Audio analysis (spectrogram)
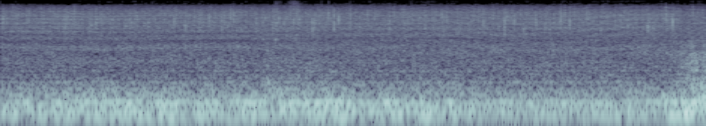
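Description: Heavy, steady pouring rain fills the scene, a dense continuous hiss with a low rumbling undertone, loud throughout with no voices.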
